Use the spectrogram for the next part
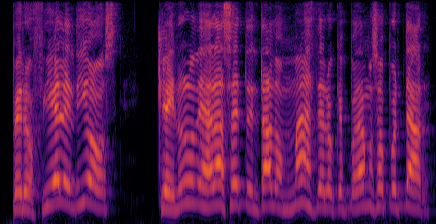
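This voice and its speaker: A male preacher delivering an emphatic sermon. He quotes scripture verses from memory and keeps checking with his listeners, asking whether they see his point. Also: very high-pitched.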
